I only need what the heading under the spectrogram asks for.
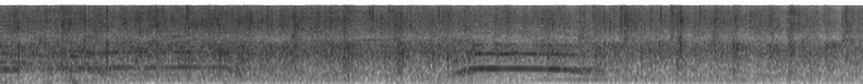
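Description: An audience claps steadily for several seconds to thank the youth group: a dense, sustained applause with a couple of faint whistle-like tones rising above it.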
